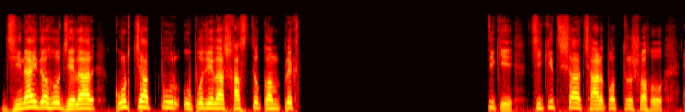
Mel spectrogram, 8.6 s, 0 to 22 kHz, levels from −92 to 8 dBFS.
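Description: A speech clip with a long network dropout from 3.71 s to 6.13 s, just after "জেলার কোটচাঁদপুর উপজেলা স্বাস্থ্য". The last sound smears into a brief fading buzz. Then about 2.3 s of near silence follows. The likely cause is packets that never arrived. The receiver stretched what it had, then gave up. Speech resumes with roughly 2.4 s simply gone. Throughout the clip, the top end stops near 12 kHz, which fits an Opus call codec at about 32 kbps.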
